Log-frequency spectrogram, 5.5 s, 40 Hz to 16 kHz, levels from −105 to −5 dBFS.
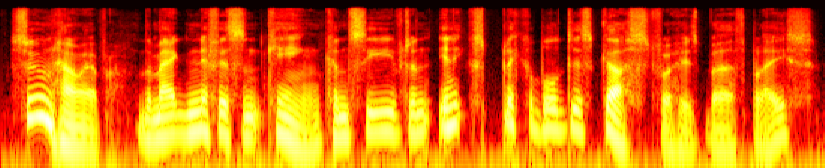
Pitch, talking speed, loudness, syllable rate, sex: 125 Hz, 130 wpm, -19 LUFS, 5.0 syllables/s, male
